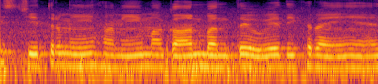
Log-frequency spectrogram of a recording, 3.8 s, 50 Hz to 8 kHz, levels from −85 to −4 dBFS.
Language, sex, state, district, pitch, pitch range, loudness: Hindi, male, Uttar Pradesh, Shamli, 145 Hz, 140-150 Hz, -17 LUFS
